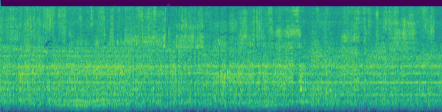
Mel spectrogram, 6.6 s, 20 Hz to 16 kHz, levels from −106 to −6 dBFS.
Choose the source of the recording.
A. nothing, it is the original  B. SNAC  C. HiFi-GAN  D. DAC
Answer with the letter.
A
